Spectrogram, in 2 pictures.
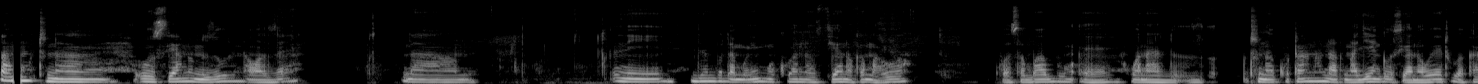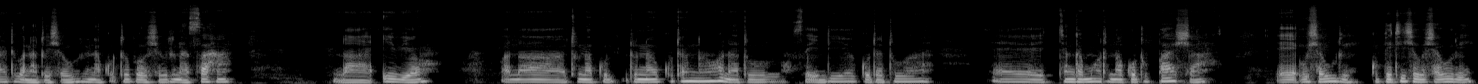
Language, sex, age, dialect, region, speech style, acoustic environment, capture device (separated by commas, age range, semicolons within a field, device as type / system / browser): Swahili, male, 18-24, Kenya - Nairobi Sheng-influenced, Kenya, happy, appliances, mobile / Linux / Chrome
